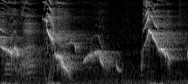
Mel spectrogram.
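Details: Young common hill myna, still using its natural voice and not yet able to talk, giving loud whistled notes that slide downward, a short rising whistle, then another descending whistled call near the end.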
